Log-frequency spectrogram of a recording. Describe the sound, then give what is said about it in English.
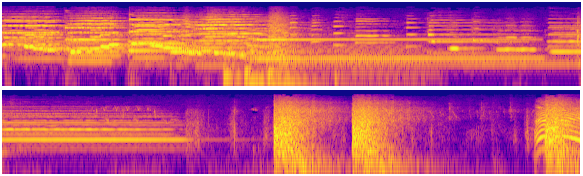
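Three loud, sharp shots from a new target pistol ring out one after another, the third after a short pause. Before them comes a long stretch of sustained, chiming tonal music. “Let's try them out tomorrow. See if you can teach me to hit a barn door or something.”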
